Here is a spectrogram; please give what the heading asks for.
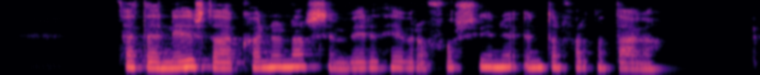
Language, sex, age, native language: Icelandic, female, 30-39, Icelandic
